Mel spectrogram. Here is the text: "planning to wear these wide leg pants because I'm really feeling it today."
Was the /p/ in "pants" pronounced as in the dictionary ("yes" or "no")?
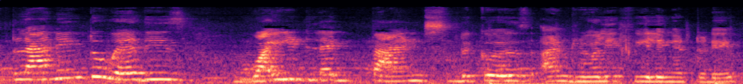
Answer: yes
